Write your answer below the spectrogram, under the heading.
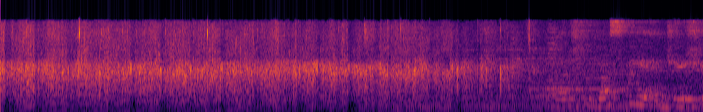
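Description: A crowd claps loudly and steadily for several seconds, a dense roar of many hands with a few cheers mixed in, the applause thinning slightly toward the end.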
